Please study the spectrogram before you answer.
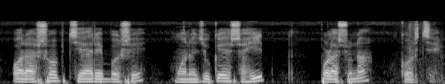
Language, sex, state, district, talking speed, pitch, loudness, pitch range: Bengali, male, Assam, Hailakandi, 105 wpm, 130 Hz, -16 LUFS, 120-145 Hz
